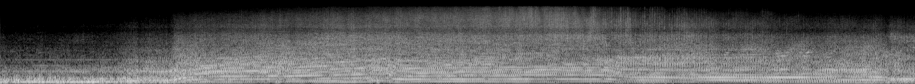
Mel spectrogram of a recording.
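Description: Fox-body Ford Mustang engine idling on the drag strip's starting line, then launching under full throttle about two seconds in on an eighth-mile pass. The revs climb steeply, drop at a gear change about four seconds in, climb again and drop at a second shift a couple of seconds later. The engine lets off near the end.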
